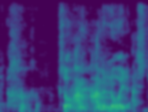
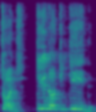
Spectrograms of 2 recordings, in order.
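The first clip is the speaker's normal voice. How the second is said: put-on French accent, pitched up; 10 semitones higher, 6 dB louder than usual. Retelling what a woman said to him, in a french voice. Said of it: "I'm gonna be doing a French voice for her".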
